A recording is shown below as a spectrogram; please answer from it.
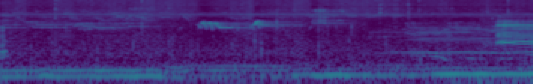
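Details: Tame farm cows during afternoon herding toward the barn. A steady low droning hum dominates, with a short harmonic moo and a faint higher call near the end.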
